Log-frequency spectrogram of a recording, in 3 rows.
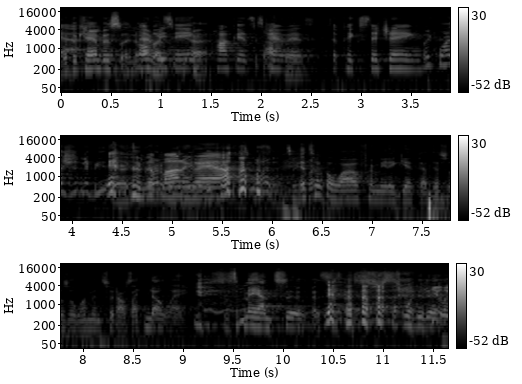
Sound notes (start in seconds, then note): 5.3 laughs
